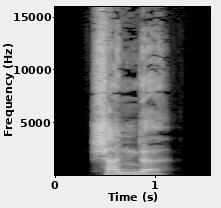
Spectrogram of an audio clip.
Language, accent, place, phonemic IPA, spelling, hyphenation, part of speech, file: German, Germany, Berlin, /ˈʃandə/, Schande, Schan‧de, noun, De-Schande.ogg
- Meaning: disgrace, infamy, dishonour (state or result considered highly disreputable for whoever is responsible)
